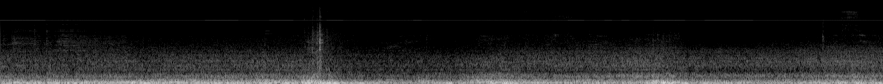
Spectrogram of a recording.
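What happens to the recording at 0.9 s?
A USB whine at 8 kHz sits under the sound at 0.9 s and runs through the whole clip. Current drawn in 125-microsecond bus microframes leaks into the audio through power or ground, giving a fixed high-pitched tone roughly 40 dB below the sound, drawn as a steady horizontal line on a spectrogram.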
